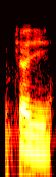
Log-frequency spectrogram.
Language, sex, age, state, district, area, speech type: Punjabi, male, 30-45, Punjab, Muktsar, urban, conversation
